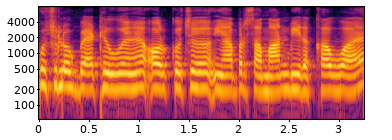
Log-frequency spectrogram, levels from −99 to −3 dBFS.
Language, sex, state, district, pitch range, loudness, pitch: Hindi, female, Odisha, Khordha, 195-215 Hz, -15 LUFS, 210 Hz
